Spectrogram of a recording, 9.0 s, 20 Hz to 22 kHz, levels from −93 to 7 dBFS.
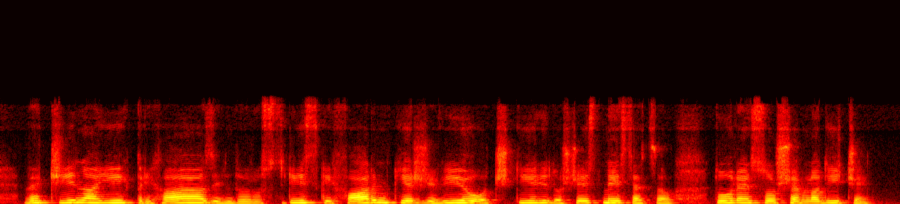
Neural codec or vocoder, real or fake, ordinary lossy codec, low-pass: none; real; Opus, 24 kbps; 10.8 kHz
